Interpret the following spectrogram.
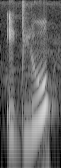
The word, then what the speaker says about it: igloo: की है igloo की, but students this word igloo start with in pronunciation ई से स्टार्ट हो रहा है प्रोनाउंसिएशन में, ओके।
